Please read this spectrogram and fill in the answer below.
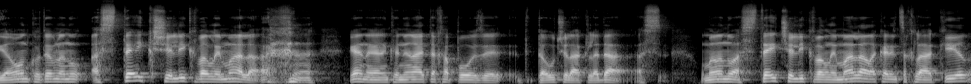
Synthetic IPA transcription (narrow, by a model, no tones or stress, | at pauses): aʁo̞nko̞te̞vlanuast̪ejkʃe̞likvaʁle̞mala | ke̞nankaniʁeat̪aχapo̞eze̞taut̪ʃe̞laːkladaa̰s | o̰me̞ʁlanuast̪ejkʃe̞likvaʁle̞malaʁakanit͡seχleakiʁ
